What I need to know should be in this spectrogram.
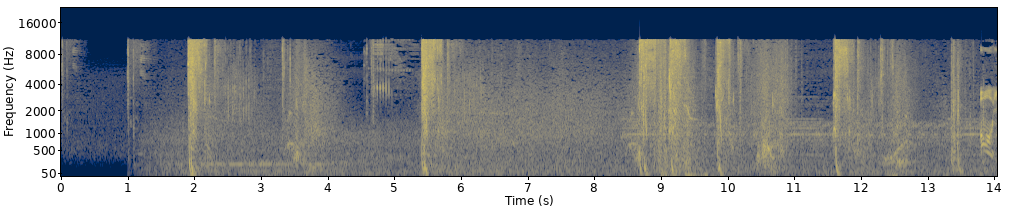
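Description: Sharp snapping thwips sound as webs shoot out.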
